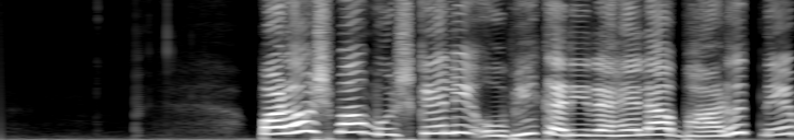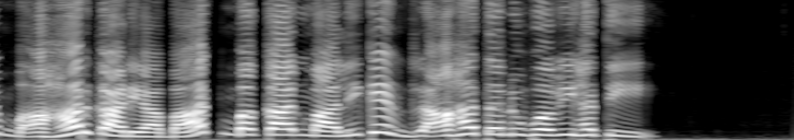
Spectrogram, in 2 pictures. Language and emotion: Gujarati, happy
